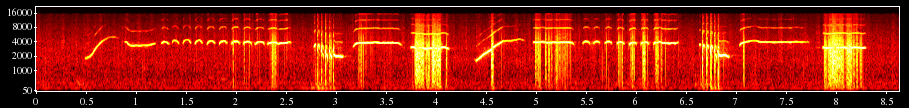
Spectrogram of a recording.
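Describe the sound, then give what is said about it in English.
A person whistles an imitation of the early-morning song of the wren, a small bird: quick rising slides and warbling trills broken by sharp chirpy bursts, the phrase repeated twice, clear with no talking. “The wren is a small bird that whistles early in the morning like this.”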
